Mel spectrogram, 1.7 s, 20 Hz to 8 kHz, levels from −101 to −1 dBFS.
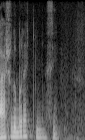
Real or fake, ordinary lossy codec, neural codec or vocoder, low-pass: real; none; none; none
